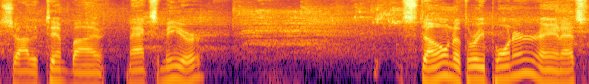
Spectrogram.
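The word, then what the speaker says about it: Meagher: I think he's saying Meir or something. It's spelled really funny. M-E-A-G-H-E-R.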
